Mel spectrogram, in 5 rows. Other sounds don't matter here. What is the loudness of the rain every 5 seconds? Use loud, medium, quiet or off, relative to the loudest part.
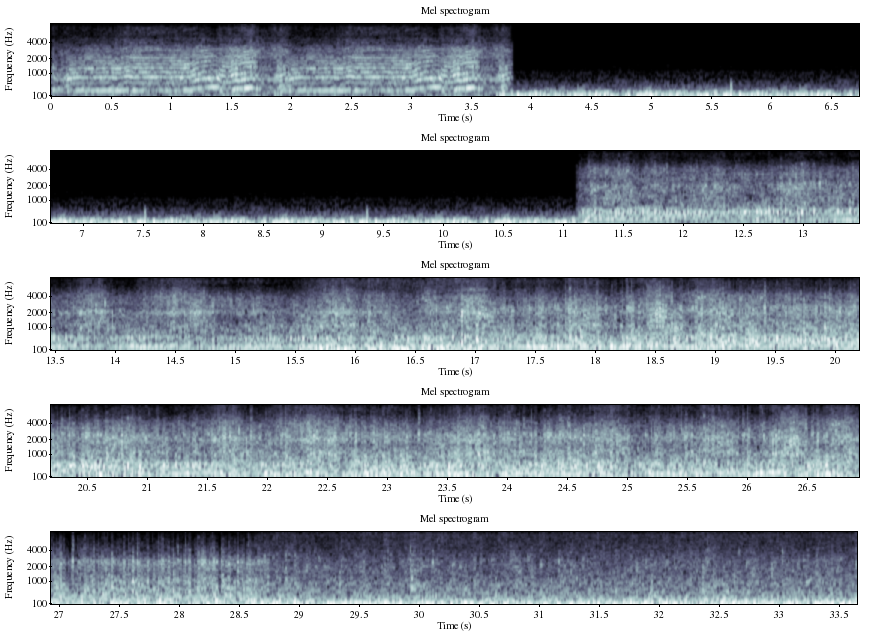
off, off, off, loud, loud, loud, loud.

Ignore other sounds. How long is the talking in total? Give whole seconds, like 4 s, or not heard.
not heard.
